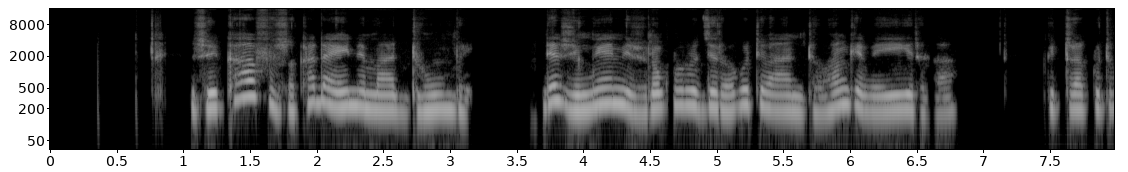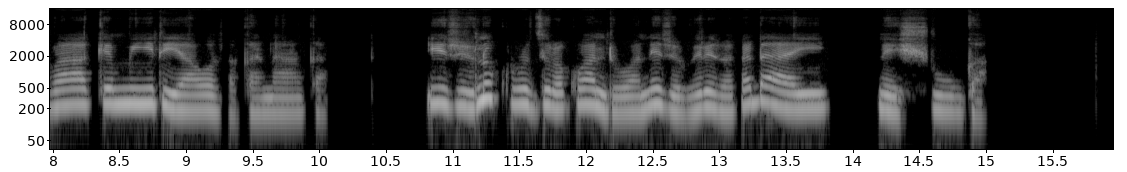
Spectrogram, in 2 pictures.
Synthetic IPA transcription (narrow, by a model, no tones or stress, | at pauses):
ʐikafuʐakaɗaine̞madʱumbe̞ | nde̞ʐimwe̞niʐino̞kurud͡zirwakutiʋantʰuʋaŋɡe̞ʋeirɣa | kuitirakutiʋaːke̞mirijaʋo̞ʐakanaːka | iʐiʐino̞kurud͡zirwakwandʱuʋane̞ʐirwe̞ɾe̞ʐakaɗai | ne̞ʃuːɡʱa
